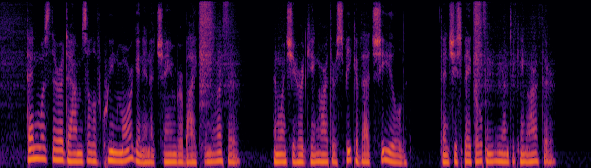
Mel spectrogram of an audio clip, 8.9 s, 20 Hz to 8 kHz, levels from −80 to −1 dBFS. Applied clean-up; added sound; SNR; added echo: neural mask model RNNoise.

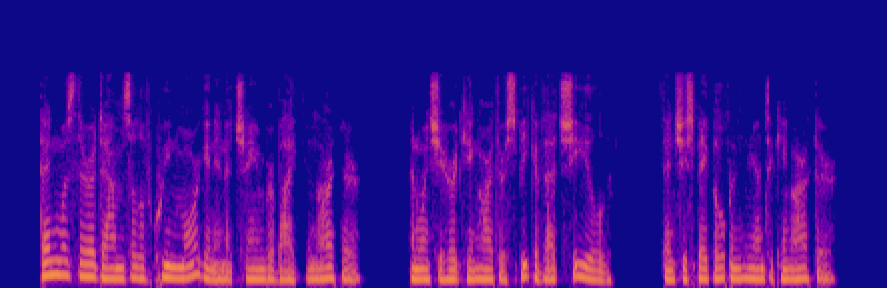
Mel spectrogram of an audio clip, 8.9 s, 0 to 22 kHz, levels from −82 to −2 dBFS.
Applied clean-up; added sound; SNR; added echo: neural mask model Resemble Enhance denoiser.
